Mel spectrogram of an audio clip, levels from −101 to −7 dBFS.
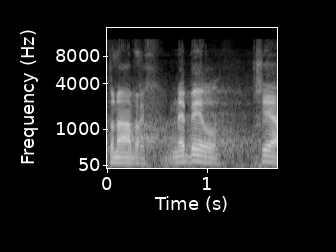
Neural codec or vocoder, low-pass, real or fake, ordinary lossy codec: none; 10.8 kHz; real; Opus, 16 kbps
